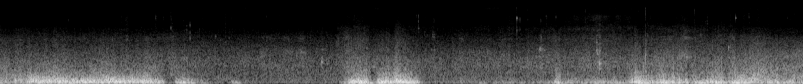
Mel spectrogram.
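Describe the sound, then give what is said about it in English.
Strong, gusty wind from a big gust front arriving from the northeast ahead of rain buffets the microphone in loud low-frequency surges, rising and falling in several heavy bursts with calmer lulls between, no voices present. “And that big gust front is...”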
